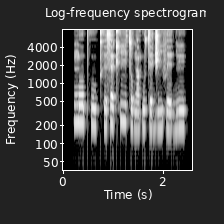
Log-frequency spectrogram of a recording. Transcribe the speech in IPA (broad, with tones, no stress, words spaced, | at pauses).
ŋoː˦ pʰuː˨ kʰɪ˨sɛ˦kʰiː˦ t͡so˨ɡã˨pu˨t͡se˨ d͡ʒiː˨feː˨ɡ͡bĩ˦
